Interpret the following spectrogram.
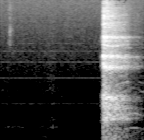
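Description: A man's sigh-like breath into the microphone about one and a half seconds in, breaking a near-silent pause and fading quickly.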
